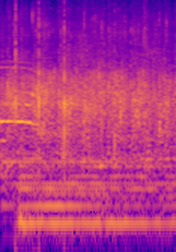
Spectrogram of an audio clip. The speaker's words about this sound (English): Y'all can give me golf claps if you want to, but I'm thankful.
